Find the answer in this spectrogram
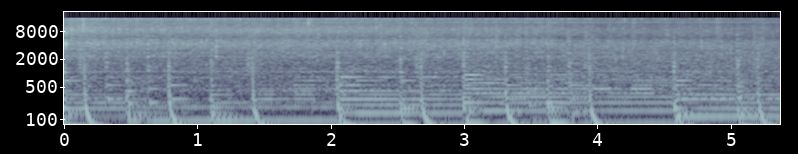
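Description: Grated bottle gourd sizzling as it fries in hot ghee in a kadhai, over background music with a steady beat.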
